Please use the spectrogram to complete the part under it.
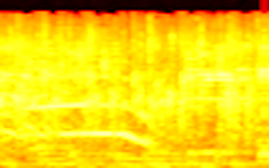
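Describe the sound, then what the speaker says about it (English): A comedy club crowd clapping and cheering for a comedian at a stand-up competition, loud and close, with voices and whoops mixed into a short burst of applause. "Please give a warm round of applause for Peter Marr,"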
